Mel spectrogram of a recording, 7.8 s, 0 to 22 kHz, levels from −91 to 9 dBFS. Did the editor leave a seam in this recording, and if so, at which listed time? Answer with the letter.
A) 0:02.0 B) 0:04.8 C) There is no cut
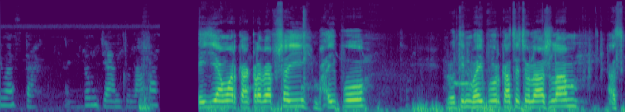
A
